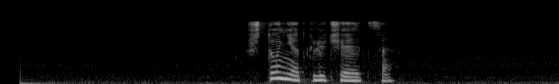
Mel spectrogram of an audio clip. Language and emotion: Russian, neutral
